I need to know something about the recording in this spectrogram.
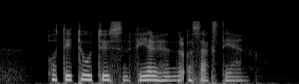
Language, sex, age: Norwegian, female, 27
